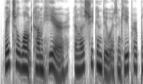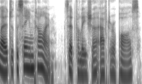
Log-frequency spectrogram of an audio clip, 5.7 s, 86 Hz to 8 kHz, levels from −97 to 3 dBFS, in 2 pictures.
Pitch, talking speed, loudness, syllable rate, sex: 180 Hz, 230 wpm, -20 LUFS, 5.7 syllables/s, female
